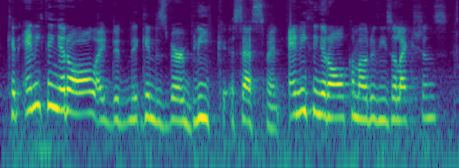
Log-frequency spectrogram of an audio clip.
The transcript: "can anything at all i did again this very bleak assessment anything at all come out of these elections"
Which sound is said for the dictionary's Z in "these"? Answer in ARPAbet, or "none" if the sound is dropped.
Z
